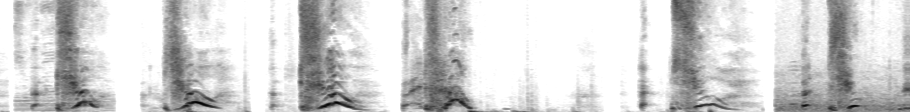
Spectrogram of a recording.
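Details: Natural sneezing compilation: about seven sharp sneezes in a row, each a quick gasp followed by an explosive burst.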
